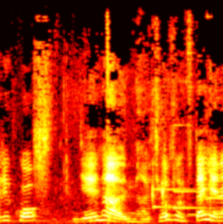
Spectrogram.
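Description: A woman talking, with a short steady high tone sounding over her voice near the end.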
